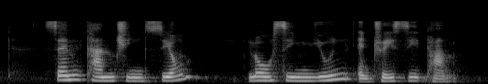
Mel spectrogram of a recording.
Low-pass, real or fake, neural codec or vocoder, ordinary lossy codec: none; fake; codec, 16 kHz, 1 kbps, FunCodec, trained on LibriTTS, 50 frames a second; none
